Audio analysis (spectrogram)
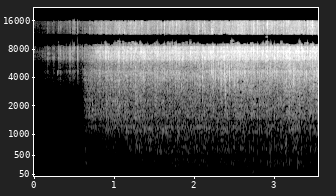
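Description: Green bean patties (tortitas de ejotes) start frying in hot oil, a bright steady sizzle that swells up suddenly after a quiet moment and keeps going, close and loud.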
